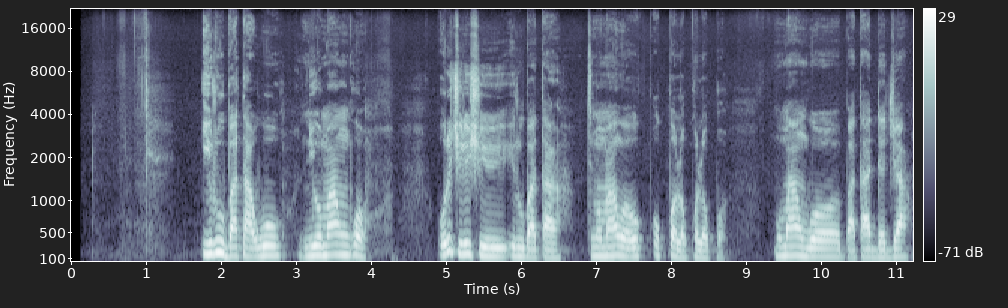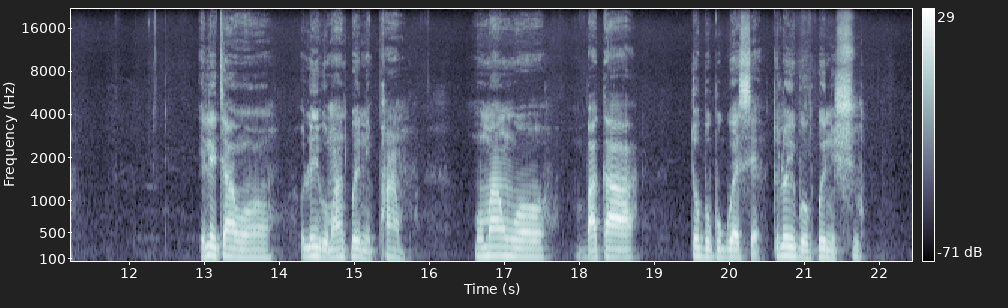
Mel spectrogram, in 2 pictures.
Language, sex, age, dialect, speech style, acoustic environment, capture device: Yoruba, male, 25-34, Nigeria - Nigerian Standard, happy; relaxed; focused; excited, nature; silence, mobile / Linux / Chrome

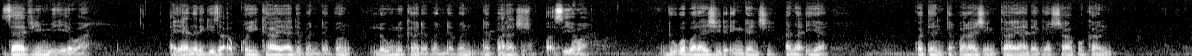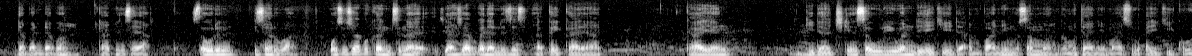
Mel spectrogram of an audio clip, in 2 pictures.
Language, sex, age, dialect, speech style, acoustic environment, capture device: Hausa, male, 25-34, Nigeria - Kano, relaxed, nature, mobile / Linux / Chrome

